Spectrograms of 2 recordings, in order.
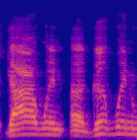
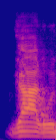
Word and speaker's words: Godwin: Goodwin went out because of an injury. Godwin, he was right the first time. Godwin or Goodwin, however you want to pronounce it.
